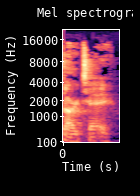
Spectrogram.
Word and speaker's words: Arte: you're watching there is is it pronounced art or art a art RJ it's arty arty its art a I talked about that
